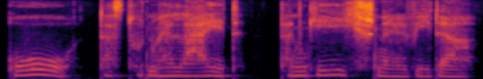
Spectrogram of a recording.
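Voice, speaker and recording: A woman voicing a restless young man who talks in a hushed, hesitant way. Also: on the low side, fairly even intonation, very slow, vocal fry, no room sound, studio quality, heavily acted. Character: restless young man lost in meditation class.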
